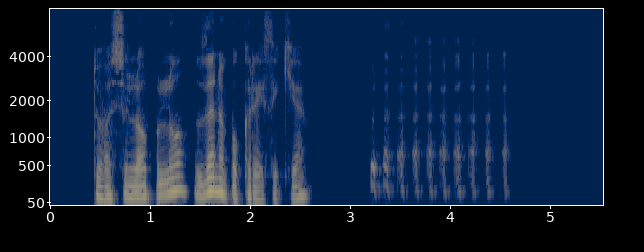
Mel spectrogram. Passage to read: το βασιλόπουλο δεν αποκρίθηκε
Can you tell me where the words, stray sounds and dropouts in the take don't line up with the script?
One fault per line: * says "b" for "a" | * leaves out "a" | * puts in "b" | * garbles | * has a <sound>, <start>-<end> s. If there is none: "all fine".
* has a laugh, 3.2-4.7 s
